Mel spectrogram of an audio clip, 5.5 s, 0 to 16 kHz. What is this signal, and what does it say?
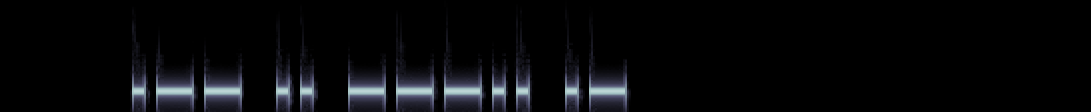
Morse code, heard as a keyed tone, about 19 wpm, 700 Hz. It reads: WI8A
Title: USA Call Signs - 4 Characters - Repeated 3x - 20wpm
